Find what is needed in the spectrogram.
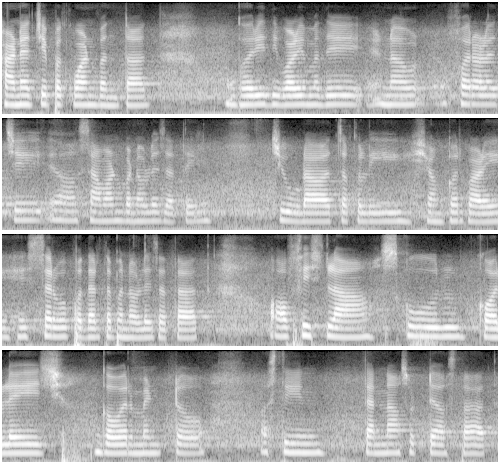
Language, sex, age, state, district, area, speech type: Marathi, female, 30-45, Maharashtra, Nagpur, urban, spontaneous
